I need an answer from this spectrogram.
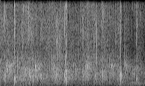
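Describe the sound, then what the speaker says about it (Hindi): Enthusiastic audience applause at an award ceremony, dense rapid clapping from many hands, close and fairly loud for a brief burst. "मैं अनुरोध करूंगा आप सभी से कि उनके लिए जोरदार ताली।"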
